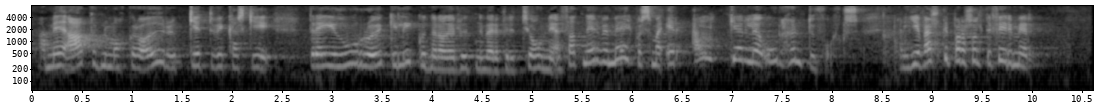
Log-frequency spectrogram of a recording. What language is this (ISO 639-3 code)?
isl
